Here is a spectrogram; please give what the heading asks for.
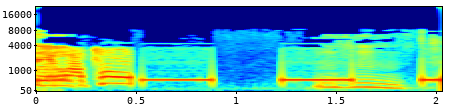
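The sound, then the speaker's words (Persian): Telephone tone after a call disconnects: steady single-pitch beeps pulse on and off in a regular pattern. A voice talks at the start and again between the beeps. “متاسفانه تماسشون باز قطع شد.”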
